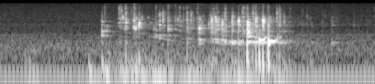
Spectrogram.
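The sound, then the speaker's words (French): A drink is poured from a bottle into two glasses: a quiet trickle and splash of liquid lasting about a second, set against a faint steady hum. “Elle revient avec deux verres et la bouteille. Fait le service.”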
